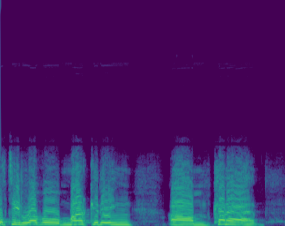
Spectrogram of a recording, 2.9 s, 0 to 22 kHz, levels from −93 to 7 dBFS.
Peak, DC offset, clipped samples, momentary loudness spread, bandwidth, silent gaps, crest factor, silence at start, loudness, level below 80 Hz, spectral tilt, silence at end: -10 dBFS; under 0.1%; under 0.1%; 5 LU; 7.8 kHz; none; 12 dB; 0 s; -20 LUFS; -80 dBFS; -6.5 dB/octave; 0.2 s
